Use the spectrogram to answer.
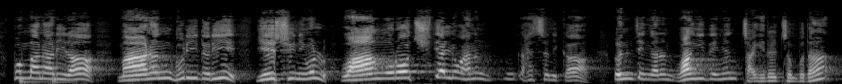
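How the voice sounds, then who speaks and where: A man's voice: sits high, fairly bright tone. A male pastor preaching a sermon at a church service, in a conversational style, asking the congregation rhetorical questions and repeating phrases for emphasis.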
